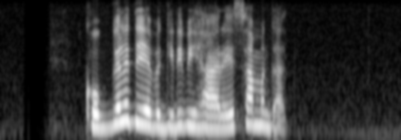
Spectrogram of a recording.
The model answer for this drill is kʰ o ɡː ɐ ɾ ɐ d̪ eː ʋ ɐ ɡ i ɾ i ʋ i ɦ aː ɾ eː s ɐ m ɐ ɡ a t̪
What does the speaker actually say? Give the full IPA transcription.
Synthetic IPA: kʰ o ɡː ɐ l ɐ d̪ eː ʋ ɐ ɡ i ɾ i ʋ i ɦ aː ɾ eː s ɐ m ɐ ɡ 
